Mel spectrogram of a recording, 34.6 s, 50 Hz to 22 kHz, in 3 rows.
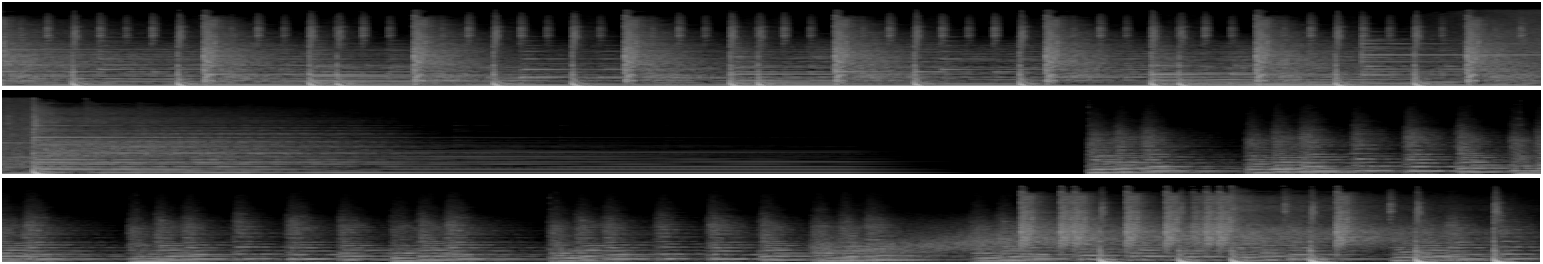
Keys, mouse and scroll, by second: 1.9 ctrl+click, 3.7 click, 5.2 right click, 6.2 click, 6.7 scroll up 1, 8.1-8.8 scroll down 1, 9.4 scroll up 1, 10.5 scroll down 1, 11.7 click, 16.1 1, 17.5 Return, 18.9 click, 26.1-26.7 scroll up 1, 31.2 4, 32.5 Return, 34.0 click.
